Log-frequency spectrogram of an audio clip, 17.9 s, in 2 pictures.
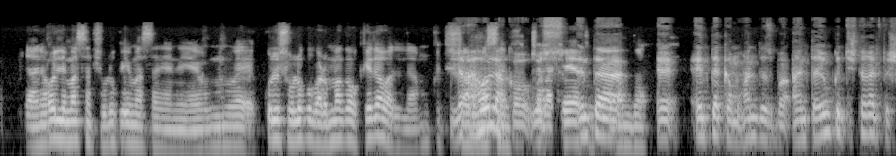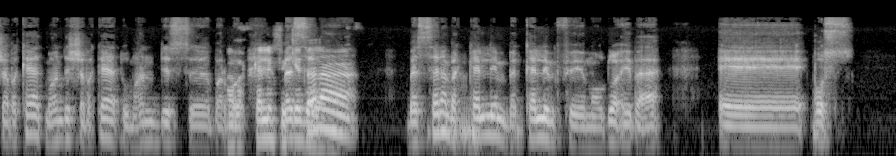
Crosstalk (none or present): present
